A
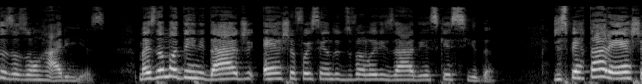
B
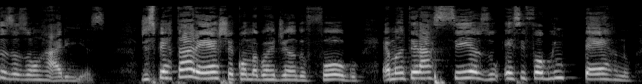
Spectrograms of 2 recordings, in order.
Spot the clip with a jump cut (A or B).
B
